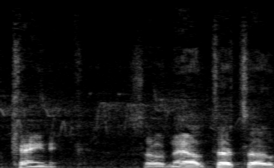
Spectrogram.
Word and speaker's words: Canik: on here and say it's not pronounced Canik, it's pronounced Janik. Well, this is America. That's a C, and these are my guns, so I pronounce them Canik.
